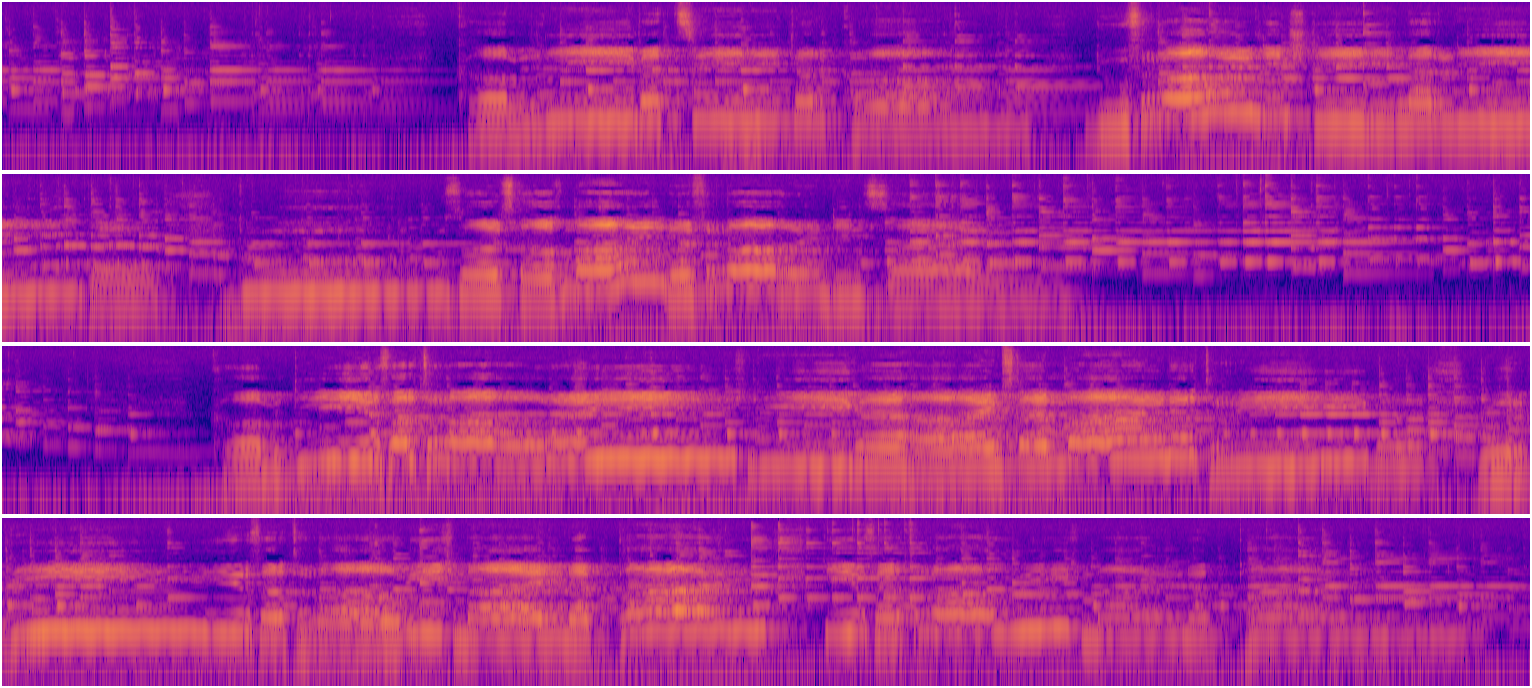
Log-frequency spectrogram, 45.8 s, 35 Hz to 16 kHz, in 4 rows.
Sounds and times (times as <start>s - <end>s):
Pizzicato: 0.0s - 45.8s
Zither: 0.0s - 45.8s.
